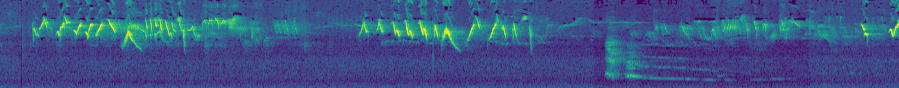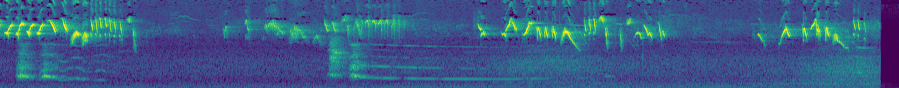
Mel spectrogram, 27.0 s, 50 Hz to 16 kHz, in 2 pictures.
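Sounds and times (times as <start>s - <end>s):
fox sparrow singing with chirps and sliding whistles: 0.0s - 26.7s
dog howling with descending wails: 9.1s - 11.9s, 13.7s - 15.4s, 18.4s - 23.5s.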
